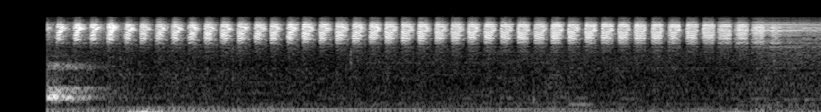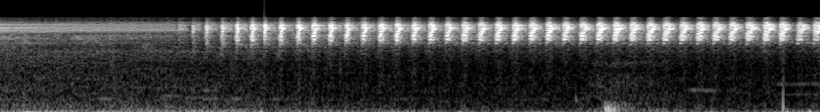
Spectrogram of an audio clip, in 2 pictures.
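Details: Cicada, known as tzitziki, in Greece, calling by day: a loud, high, pulsing buzz with rapid regular throbs. It sags and weakens for about a second midway, then resumes at full strength.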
